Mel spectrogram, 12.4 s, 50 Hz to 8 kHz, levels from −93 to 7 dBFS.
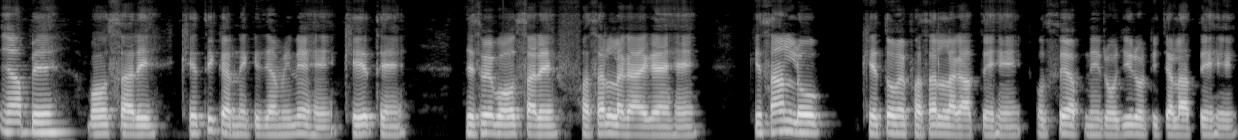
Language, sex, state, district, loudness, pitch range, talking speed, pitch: Hindi, male, Bihar, Lakhisarai, -15 LUFS, 130-155 Hz, 155 wpm, 140 Hz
